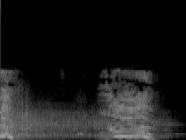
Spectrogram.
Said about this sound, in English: So a UN school being blown up, TNT, and then you've got a bunch of soldiers cheering.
